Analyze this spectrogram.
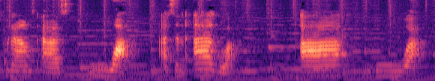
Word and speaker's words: agua: on app which brown as wat as an agua ah wah agua agua agua agua so the next step song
